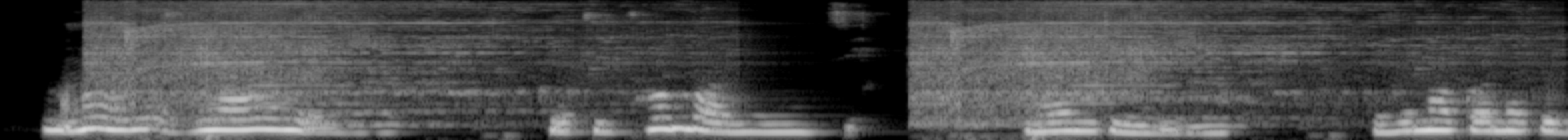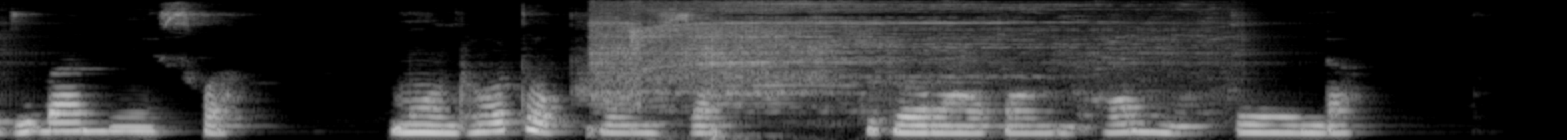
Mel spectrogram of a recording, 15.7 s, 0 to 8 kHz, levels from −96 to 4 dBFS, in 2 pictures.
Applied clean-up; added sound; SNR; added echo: classical method WPE with log-MMSE.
